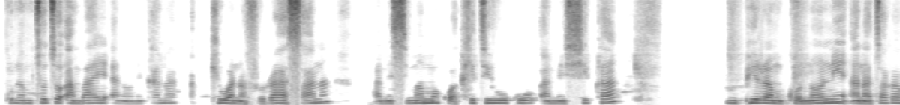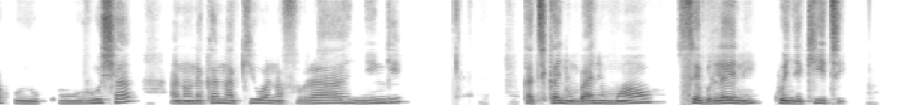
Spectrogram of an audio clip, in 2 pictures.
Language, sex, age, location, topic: Swahili, female, 18-24, Nairobi, education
